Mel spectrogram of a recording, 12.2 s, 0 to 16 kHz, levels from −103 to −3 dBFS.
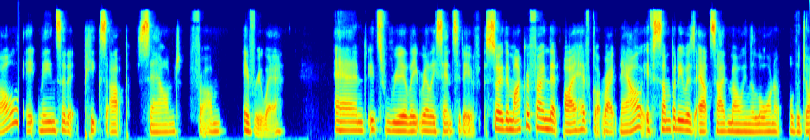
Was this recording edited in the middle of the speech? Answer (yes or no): no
